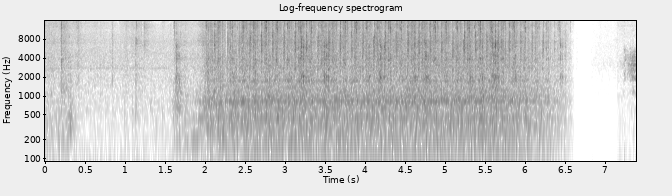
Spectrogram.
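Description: A sewing machine runs a long-stitch gathering line on fabric, whirring quietly in short bursts before settling into about four and a half seconds of fast, steady close-up stitching, then stopping abruptly into silence.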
